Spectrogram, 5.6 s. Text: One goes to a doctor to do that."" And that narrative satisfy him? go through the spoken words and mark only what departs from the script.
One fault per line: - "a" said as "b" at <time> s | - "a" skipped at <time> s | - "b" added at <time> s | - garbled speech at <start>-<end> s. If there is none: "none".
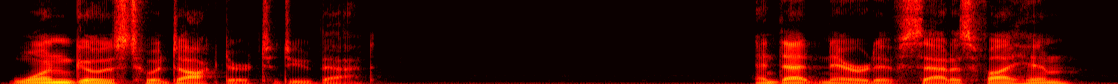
none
